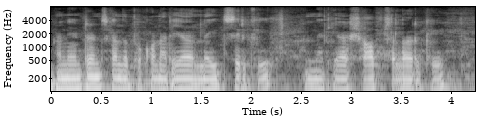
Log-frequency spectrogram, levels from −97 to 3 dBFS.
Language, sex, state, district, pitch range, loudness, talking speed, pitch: Tamil, male, Tamil Nadu, Nilgiris, 95-105 Hz, -18 LUFS, 140 wpm, 100 Hz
